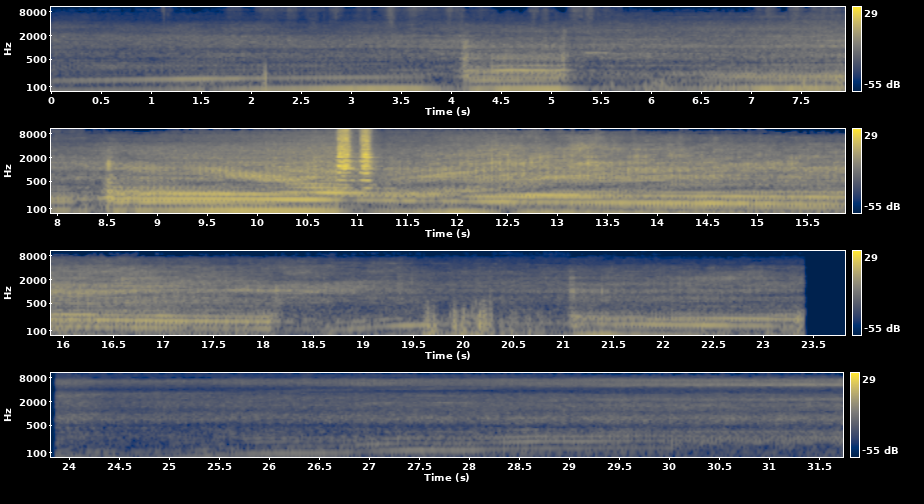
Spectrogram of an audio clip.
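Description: Diesel engine of a torton (tandem-axle straight) truck getting louder as it approaches, peaking as it passes with a short horn blast about eleven seconds in, then fading away. After a sudden cut, another torton truck is heard running more quietly.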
